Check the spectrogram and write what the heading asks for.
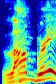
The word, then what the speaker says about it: Lambre: it is lambre. Yes, exactly. That's exactly how you say it.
